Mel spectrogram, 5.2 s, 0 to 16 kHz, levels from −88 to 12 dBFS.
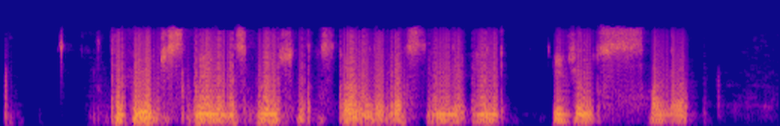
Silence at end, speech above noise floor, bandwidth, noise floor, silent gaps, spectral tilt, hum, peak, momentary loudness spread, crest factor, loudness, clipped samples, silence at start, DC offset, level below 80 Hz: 0.6 s; 24 dB; 8 kHz; -45 dBFS; none; -5 dB/octave; none; -2 dBFS; 10 LU; 20 dB; -21 LUFS; under 0.1%; 0.75 s; under 0.1%; -40 dBFS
